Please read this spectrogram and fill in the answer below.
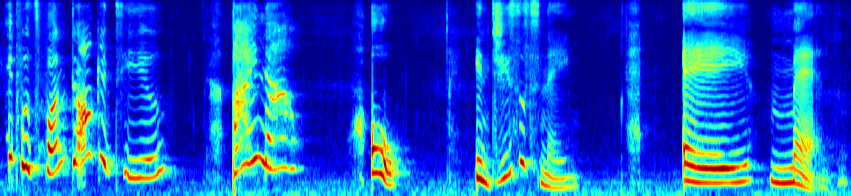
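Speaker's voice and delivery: put-on a child happily ending her prayer; cheery little girl. A narrator's reading. Bobby ends her prayer.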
